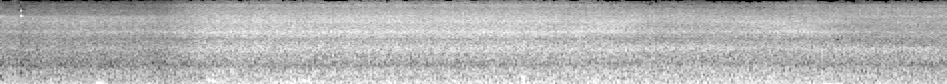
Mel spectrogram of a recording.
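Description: Rushing whitewater of a small cascade in a mountain torrent: a steady water noise that grows louder about two seconds in, with a short knock near the end.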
